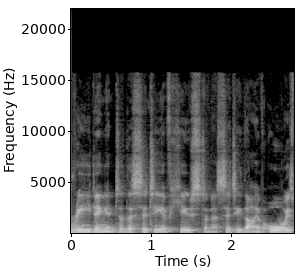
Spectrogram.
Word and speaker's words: Houston: And that's because it was recently brought to my attention on Twitter that this is pronounced not Houston Street, but Houston Street.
